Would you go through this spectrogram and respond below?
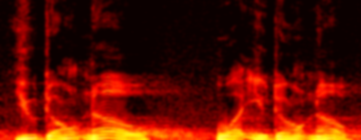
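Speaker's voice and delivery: usual speaking voice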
